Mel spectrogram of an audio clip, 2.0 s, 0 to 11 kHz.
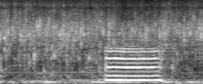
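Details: Hitachi SF-160XTV 16 kg washing machine, after repair of a no-power fault (a board component replaced), now powers on normally: steady rushing water-fill hiss with a short buzzing hum midway, filling normally and sounding healthy.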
